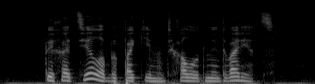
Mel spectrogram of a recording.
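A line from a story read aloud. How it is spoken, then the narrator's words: Quiet, emotionless voice. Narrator (Russian): лишенный эмоций голос тихо произнес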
